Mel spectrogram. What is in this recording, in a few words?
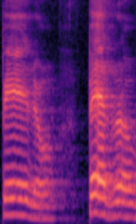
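"pero perro", Spanish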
